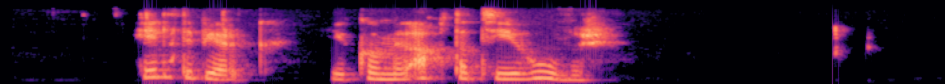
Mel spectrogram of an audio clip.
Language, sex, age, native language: Icelandic, female, 30-39, Icelandic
